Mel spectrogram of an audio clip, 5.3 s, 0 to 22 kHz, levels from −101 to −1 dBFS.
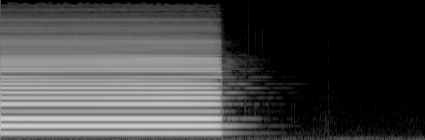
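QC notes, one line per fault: No faults were found in this music clip. Nothing here calls for a QC entry.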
